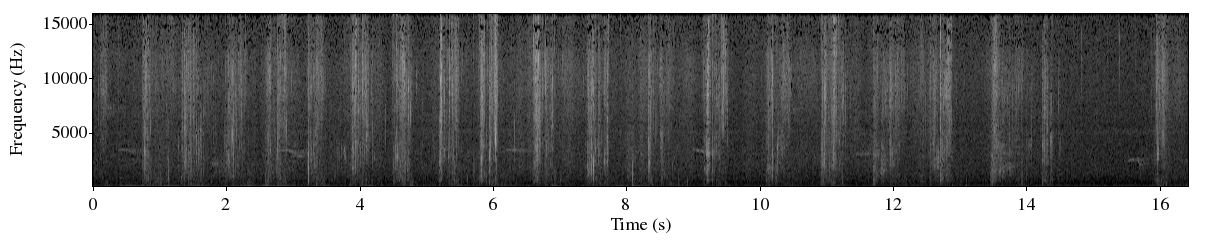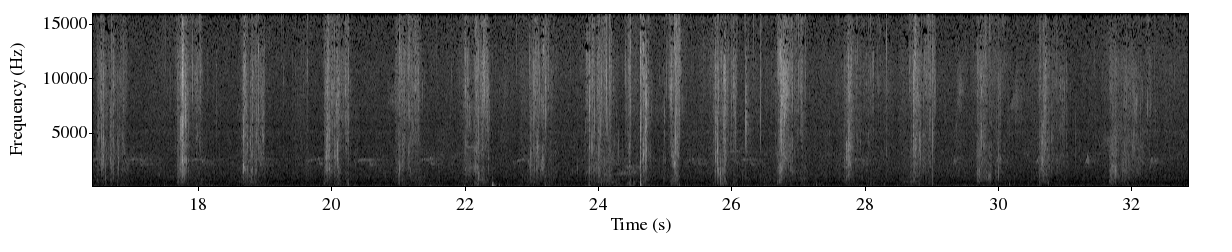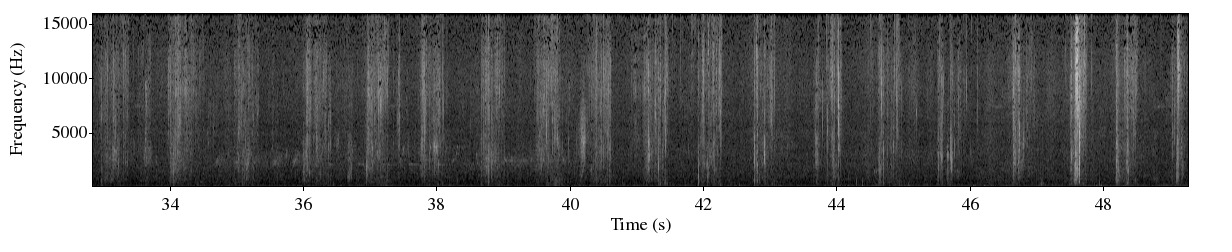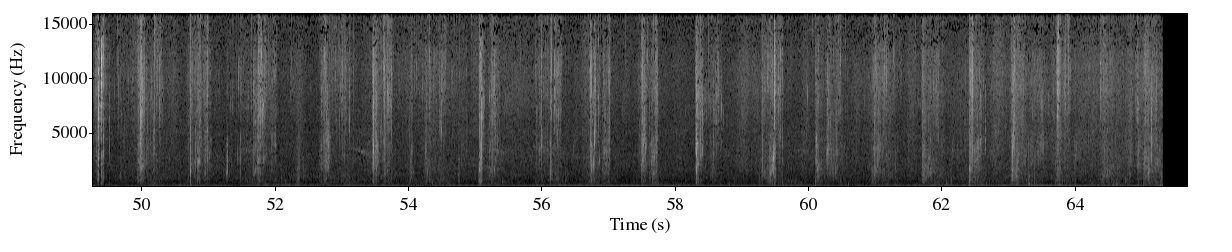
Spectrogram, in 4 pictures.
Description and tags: Stomping Mud - Gross
This recording is honestly more amusing than good. I was walking on a trail at Victoria Bryant Park when I found a part that was flooded. I tried to go around it, and accidentally stepped in some mud. So I took a minute to record myself walking in it.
